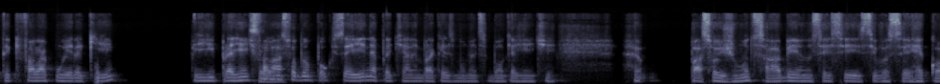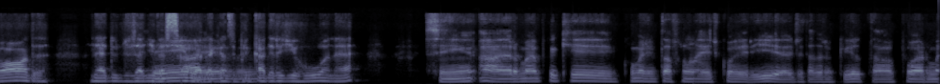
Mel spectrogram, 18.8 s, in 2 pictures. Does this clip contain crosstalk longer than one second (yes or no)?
yes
